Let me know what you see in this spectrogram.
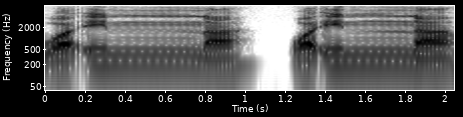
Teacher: وإنما أنا نذير مبين وإنما أنا نذير মুবিন ওয়া ইন্না, তাহলে হরকতের বামে নুনে তাসদিদ, এখানেও ওয়াজিব গুণনা করতে হবে। ওয়া ইন্না মাতে 3 আলিফ টান দিতে হবে, 3 আলিফের চিহ্ন রয়েছে।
